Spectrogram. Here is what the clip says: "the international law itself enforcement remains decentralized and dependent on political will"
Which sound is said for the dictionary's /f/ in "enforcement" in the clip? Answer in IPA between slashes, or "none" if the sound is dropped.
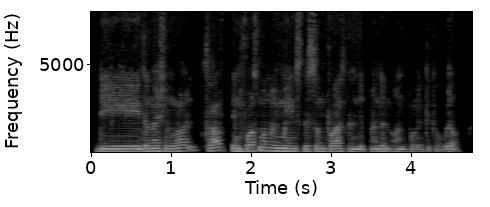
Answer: /f/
